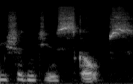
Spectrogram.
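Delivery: hushed, soft whisper, very close. A player's character creeps behind a rooftop sniper and speaks into his ear, whispering. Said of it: "she whispers in his ears".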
